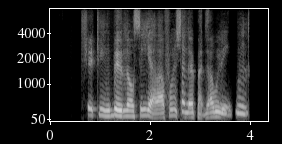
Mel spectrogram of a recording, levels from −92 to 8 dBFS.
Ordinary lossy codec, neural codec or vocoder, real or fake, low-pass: none; codec, 16 kHz, 0.5 kbps, X-Codec, HuBERT features, trained on general audio; fake; none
